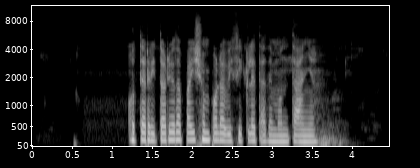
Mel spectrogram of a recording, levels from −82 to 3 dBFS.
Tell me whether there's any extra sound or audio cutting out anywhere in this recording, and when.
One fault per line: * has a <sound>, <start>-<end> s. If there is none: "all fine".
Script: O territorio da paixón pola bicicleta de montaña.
all fine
